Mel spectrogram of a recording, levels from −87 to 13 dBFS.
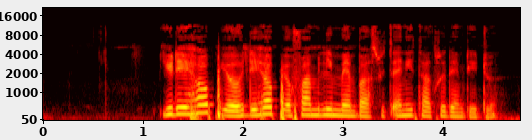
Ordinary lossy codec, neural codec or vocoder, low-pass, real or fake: MP3, 48 kbps; none; 19.8 kHz; real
